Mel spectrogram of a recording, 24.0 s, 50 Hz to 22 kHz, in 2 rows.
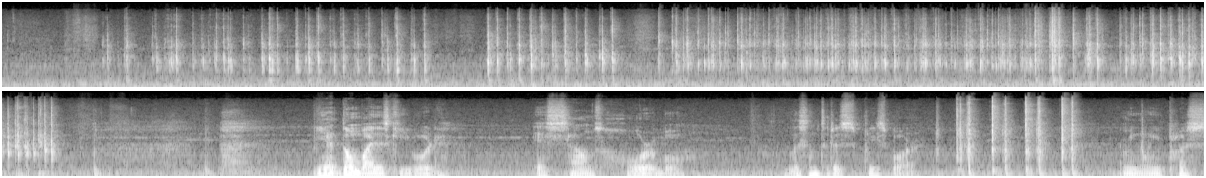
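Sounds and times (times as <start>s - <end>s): mechanical keyboard typing: 1.0s - 12.6s, 21.4s - 22.8s.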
